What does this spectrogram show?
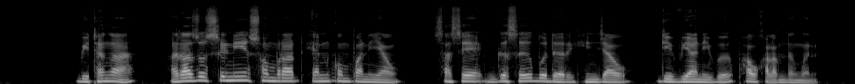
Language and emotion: Bodo, neutral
